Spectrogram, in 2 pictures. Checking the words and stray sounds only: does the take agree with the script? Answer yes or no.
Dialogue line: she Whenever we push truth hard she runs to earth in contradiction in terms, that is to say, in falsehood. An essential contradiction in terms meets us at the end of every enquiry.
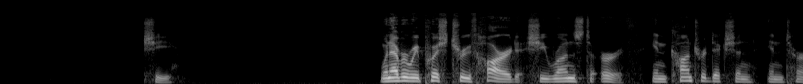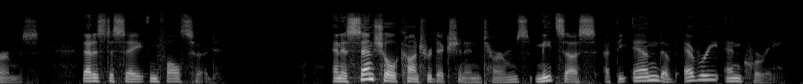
yes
